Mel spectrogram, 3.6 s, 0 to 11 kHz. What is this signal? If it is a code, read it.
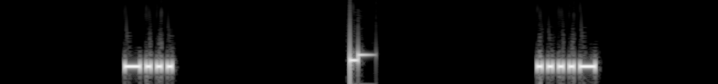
Morse code, heard as a keyed tone, about 44 wpm, 700 Hz. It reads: B 4
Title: Single Letter-Number 45wpm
